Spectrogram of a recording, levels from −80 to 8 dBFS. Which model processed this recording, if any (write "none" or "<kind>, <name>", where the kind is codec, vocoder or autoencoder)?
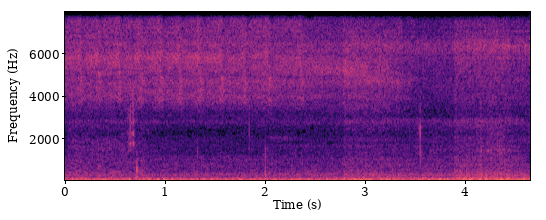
vocoder, Vocos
